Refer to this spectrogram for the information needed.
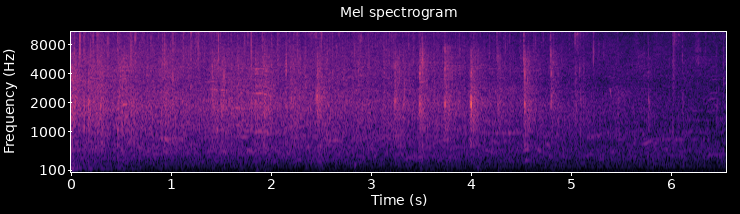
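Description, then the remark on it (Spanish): A crowd applauds the children after a prize-giving, with dense, steady clapping that gradually thins out, leaving a few louder individual claps near the end. “Bueno, un aplauso para los niños que además todos querían ganar.”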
